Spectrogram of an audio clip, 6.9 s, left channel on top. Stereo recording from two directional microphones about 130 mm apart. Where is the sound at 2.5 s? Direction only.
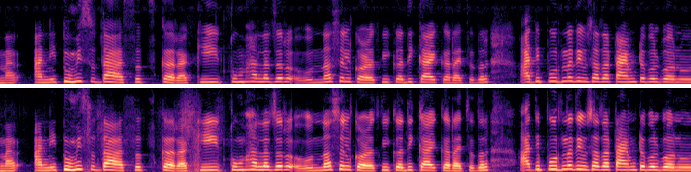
55° right (ahead or behind); by 6.7 s 40° right (ahead or behind).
